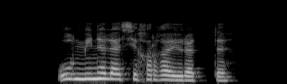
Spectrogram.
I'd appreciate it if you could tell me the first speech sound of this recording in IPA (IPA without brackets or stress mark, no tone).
u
